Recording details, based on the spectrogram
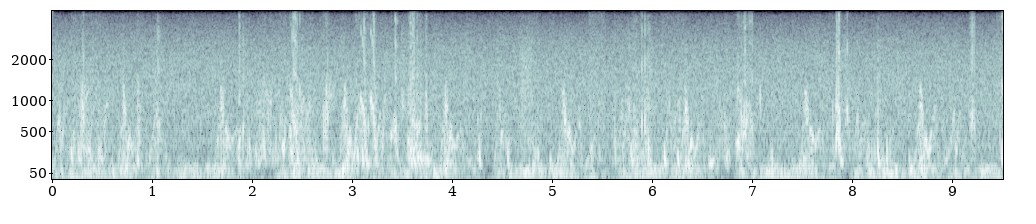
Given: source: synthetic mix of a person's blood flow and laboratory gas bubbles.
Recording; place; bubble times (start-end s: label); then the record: Doppler ultrasound of blood flow; precordium
0.16-0.58 s: bubbles
0.82-0.91 s: bubbles
0.99-1.10 s: bubbles
1.82-2.83 s: bubbles
3.00-3.83 s: bubbles
4.22-4.33 s: bubbles
4.52-4.63 s: bubbles
4.79-4.89 s: bubbles
5.35-5.54 s: bubbles
5.59-6.02 s: bubbles
6.08-6.32 s: bubbles
6.54-6.78 s: bubbles
6.82-7.12 s: bubbles
7.17-7.23 s: bubbles
7.76-8.01 s: bubbles
8.12-8.42 s: bubbles
9.16-9.25 s: bubbles
9.44-9.52 s: bubbles
From the record:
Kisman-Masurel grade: 243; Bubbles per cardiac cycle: several, 3 to 8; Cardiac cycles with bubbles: 100%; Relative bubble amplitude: loud (0.450 to 0.775); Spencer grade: 3 (all of the cardiac periods contain showers or single bubble signals, but not dominating or overriding the cardiac motion signals); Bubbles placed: only in the low amplitude regions of the cardiac cycle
